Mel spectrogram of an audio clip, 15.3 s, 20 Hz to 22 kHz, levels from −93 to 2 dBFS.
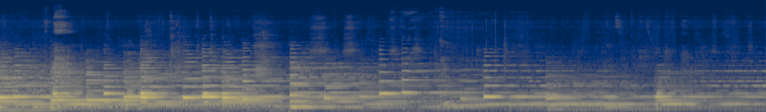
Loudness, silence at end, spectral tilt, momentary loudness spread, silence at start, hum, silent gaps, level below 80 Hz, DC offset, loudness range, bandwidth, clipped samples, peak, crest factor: -29 LUFS; 0 s; -7.5 dB/octave; 15 LU; 0 s; none; none; -56 dBFS; under 0.1%; 10 LU; 13.5 kHz; under 0.1%; -10 dBFS; 18 dB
